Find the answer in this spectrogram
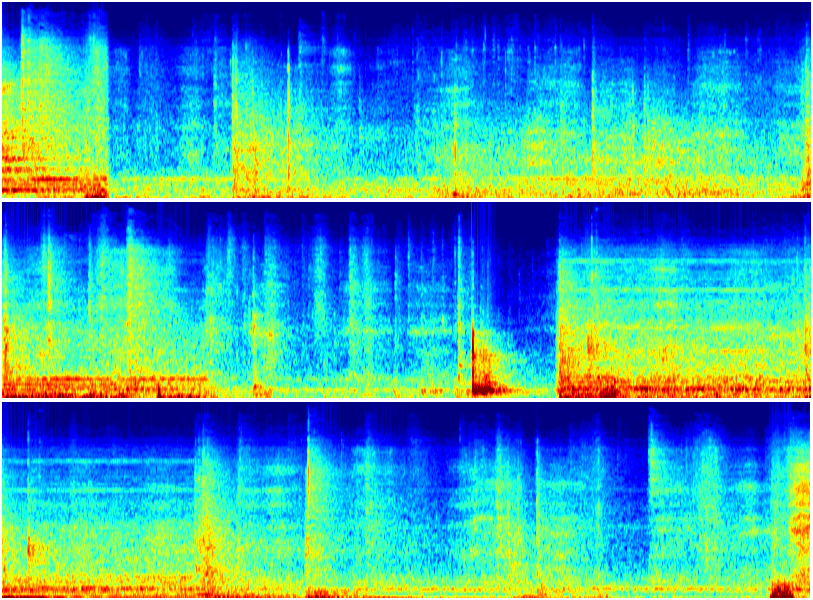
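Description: Window and balcony-door handles clicking, frames knocking and doors swinging open, with footsteps, as the windows are opened one after another. A low steady hum runs underneath.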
